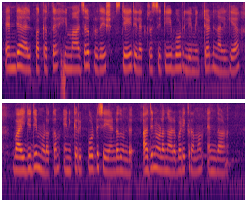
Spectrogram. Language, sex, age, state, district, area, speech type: Malayalam, female, 18-30, Kerala, Alappuzha, rural, read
